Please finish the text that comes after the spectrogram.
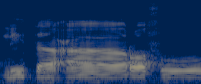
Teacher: Nah, di sini juga terdapat hukum bacaan mad tabi'i, di mana huruf baris fathah bertemu alif, kemudian baris dhamma bertemu waw sukun. Jadi cara membacanya dipanjangkan selama 2 harokat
